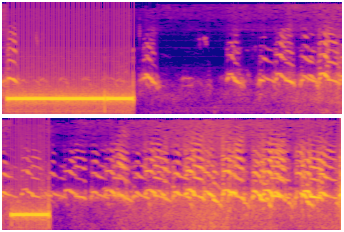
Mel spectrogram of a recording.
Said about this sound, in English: I'm about to call a phone or mobile.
